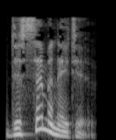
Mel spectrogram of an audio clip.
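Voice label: "disseminative", British English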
